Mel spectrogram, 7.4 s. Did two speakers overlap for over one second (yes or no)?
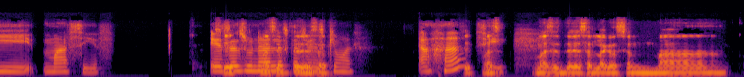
yes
